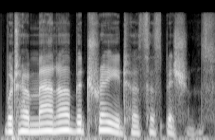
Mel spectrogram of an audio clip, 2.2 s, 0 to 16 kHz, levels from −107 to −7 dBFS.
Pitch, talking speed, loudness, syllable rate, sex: 150 Hz, 165 wpm, -15 LUFS, 4.9 syllables/s, male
